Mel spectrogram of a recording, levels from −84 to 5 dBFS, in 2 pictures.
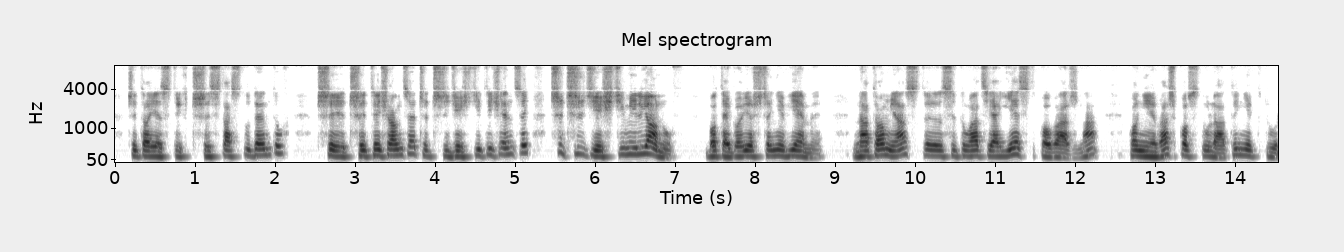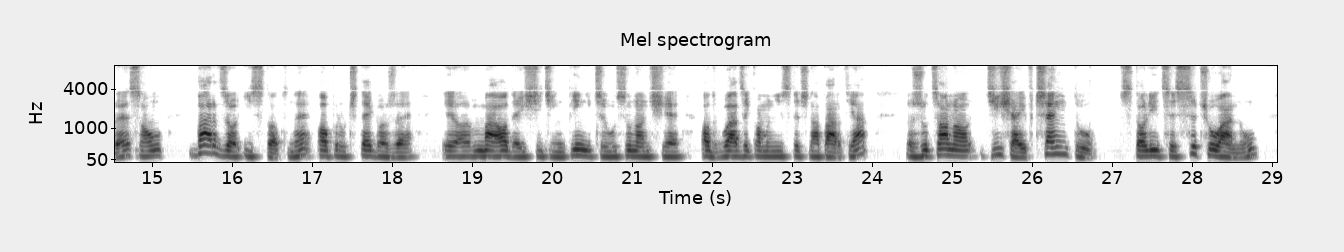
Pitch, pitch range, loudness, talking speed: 130 Hz, 120-145 Hz, -19 LUFS, 105 wpm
